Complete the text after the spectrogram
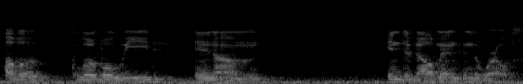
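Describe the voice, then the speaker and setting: A man's voice: fairly low pitch, fairly even intonation, a little slow, a little mellow. A young male student answering an interview casually, rambling with many fillers. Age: young adult. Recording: roomy echo, mic at a distance, faint hiss.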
